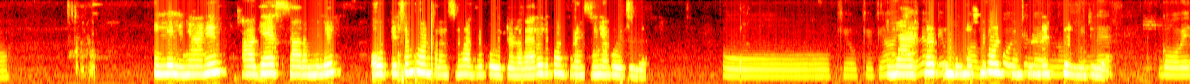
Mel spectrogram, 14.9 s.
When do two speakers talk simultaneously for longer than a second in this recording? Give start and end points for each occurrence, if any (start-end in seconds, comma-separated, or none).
11.3-13.8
